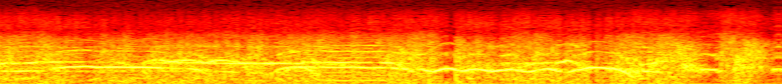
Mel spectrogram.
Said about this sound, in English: everybody else here, go ahead and clap, do what you want.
